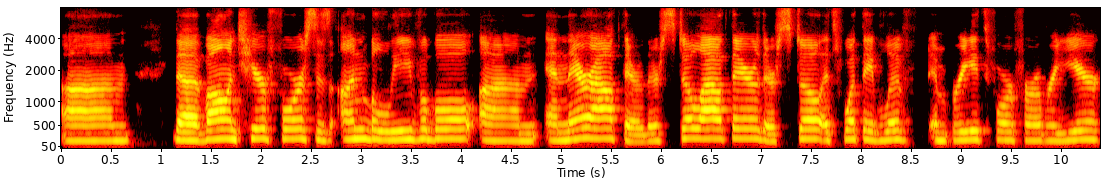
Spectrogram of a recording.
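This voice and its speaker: In a plain, everyday voice, a woman speaks fairly slowly at medium pitch with fairly even intonation. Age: 60s. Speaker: political campaign manager. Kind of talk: interview.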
